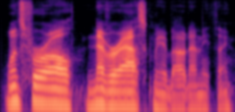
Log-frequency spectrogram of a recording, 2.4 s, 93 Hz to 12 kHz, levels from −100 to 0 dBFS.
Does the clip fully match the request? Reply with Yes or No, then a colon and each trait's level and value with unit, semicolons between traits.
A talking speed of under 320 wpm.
Yes: fast, 205 wpm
